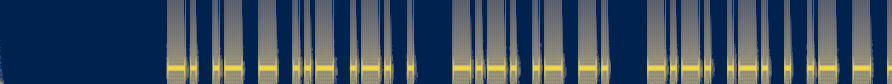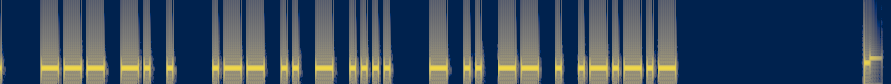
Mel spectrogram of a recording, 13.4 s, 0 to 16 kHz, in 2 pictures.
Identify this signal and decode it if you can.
Morse code, heard as a keyed tone, about 27 wpm, 700 Hz. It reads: NATURE CAN CREATE ONE WITH TIME.
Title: Sentences from Top 1000 Words - Review Part 3 - 28wpm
